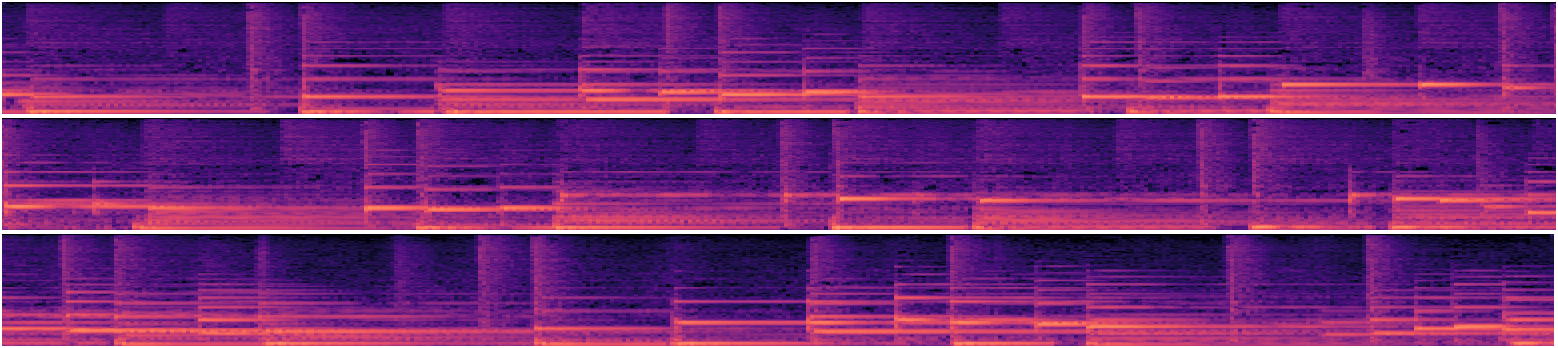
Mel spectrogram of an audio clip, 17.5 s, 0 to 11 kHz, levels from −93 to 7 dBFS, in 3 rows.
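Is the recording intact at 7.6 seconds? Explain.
Yes, the audio at 7.6 seconds is intact, with no dropout, glitch or other fault.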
